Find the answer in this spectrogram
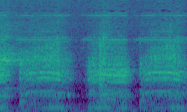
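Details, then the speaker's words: An electric breast pump on full suction and full speed, used by a breastfeeding mother sitting on the floor, makes rhythmic mechanical whirring in repeated cycles of about half a second. "so now sat on the floor you can hear I've got the pump go in and again it's quite noisy and I always put on full suction and full speed"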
